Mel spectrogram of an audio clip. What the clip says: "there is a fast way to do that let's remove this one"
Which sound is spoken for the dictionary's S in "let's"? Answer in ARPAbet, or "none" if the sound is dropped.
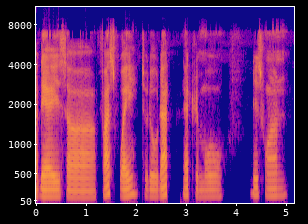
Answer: none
